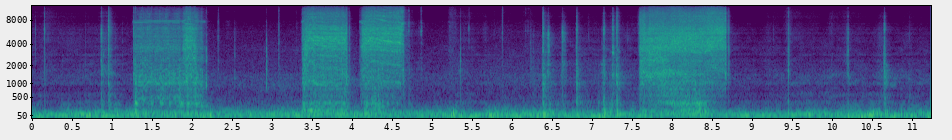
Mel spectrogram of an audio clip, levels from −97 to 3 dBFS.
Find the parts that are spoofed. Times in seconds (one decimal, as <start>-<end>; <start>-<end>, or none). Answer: 0.0-1.2; 5.3-5.7; 6.4-11.2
